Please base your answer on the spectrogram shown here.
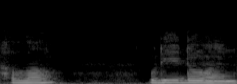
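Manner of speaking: cagey, sketchy, suspicious tone. Acting out how a cheating girlfriend picks up the phone: imitating a sketchy phone pickup. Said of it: "I'm talking like this because this is how she might pick up".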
